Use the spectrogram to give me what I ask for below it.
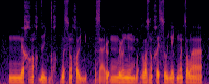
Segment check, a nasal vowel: present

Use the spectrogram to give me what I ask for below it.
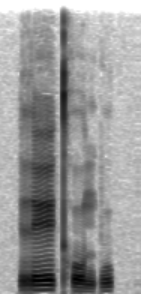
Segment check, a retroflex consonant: absent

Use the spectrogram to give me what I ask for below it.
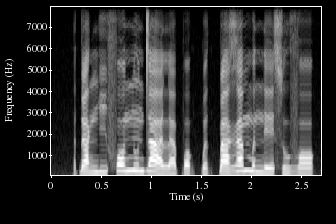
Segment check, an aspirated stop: absent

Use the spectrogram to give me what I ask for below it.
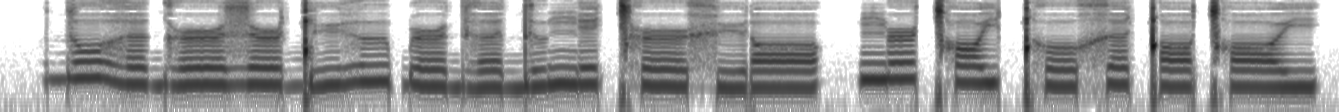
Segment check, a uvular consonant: absent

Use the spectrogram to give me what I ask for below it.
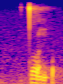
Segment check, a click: absent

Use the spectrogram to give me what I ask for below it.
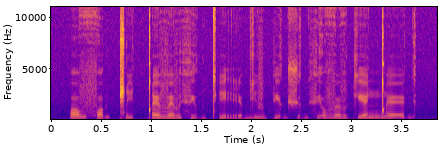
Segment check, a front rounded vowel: present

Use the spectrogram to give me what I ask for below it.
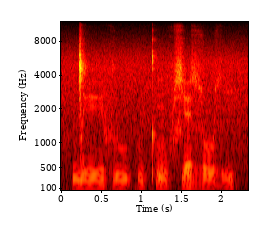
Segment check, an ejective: present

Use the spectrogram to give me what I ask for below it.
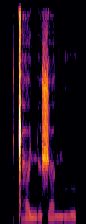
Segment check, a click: present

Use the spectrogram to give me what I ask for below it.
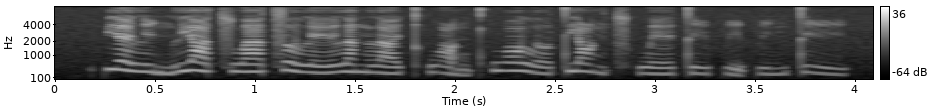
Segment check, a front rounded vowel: absent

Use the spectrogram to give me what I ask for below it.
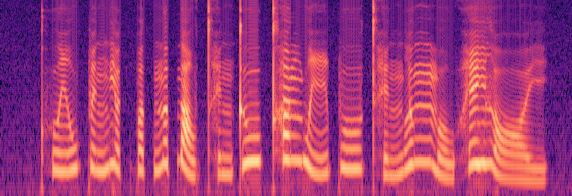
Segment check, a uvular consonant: absent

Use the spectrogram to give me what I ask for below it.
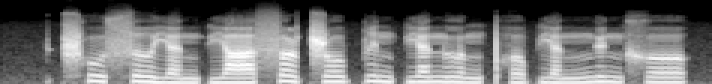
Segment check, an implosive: absent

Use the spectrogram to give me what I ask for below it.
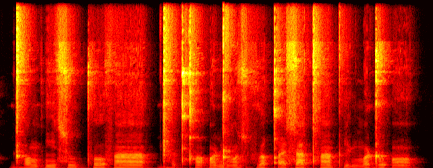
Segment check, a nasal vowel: present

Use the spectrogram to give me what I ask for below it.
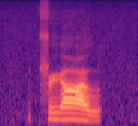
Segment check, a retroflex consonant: present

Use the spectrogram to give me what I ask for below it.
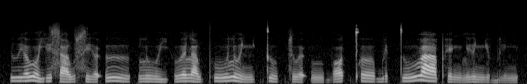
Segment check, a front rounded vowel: absent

